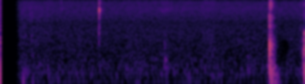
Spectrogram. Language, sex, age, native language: Icelandic, female, 18-19, Thai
